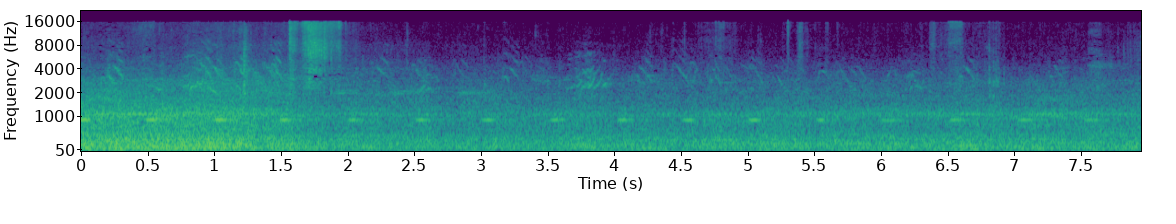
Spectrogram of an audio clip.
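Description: Birds calling, one repeating a short note about twice a second, over faint higher chirps and low outdoor rumble.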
